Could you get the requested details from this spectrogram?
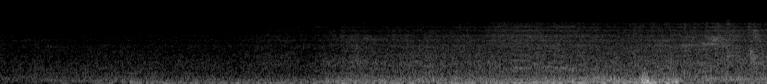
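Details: Airplane engine roar builds steadily louder, with a brief thump near the end and no animal calls heard.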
